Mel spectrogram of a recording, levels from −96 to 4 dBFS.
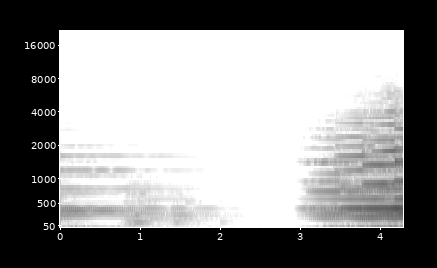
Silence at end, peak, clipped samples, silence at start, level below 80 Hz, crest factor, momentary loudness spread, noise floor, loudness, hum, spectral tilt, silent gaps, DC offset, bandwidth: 0 s; -22 dBFS; under 0.1%; 0 s; -70 dBFS; 20 dB; 25 LU; under -90 dBFS; -40 LUFS; none; -5 dB/octave; 2.52-2.89 s; under 0.1%; 7 kHz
